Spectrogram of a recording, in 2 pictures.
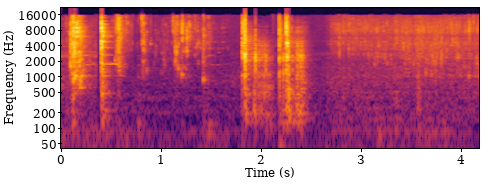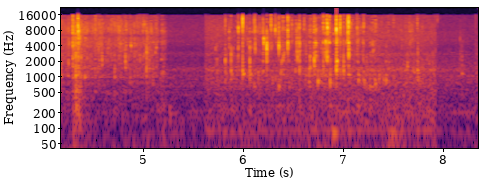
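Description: Hot vegetable stock poured from a stainless steel pan through a metal mesh strainer into a bowl, splashing steadily, louder in the second half. A few sharp knocks and clinks come earlier.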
